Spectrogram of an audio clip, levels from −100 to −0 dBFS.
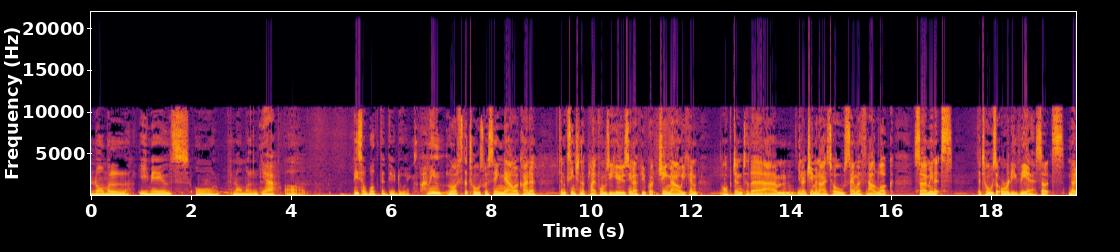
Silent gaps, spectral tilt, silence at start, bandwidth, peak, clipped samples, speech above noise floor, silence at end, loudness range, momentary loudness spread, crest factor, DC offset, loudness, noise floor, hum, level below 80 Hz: none; -5 dB/octave; 0 s; 11 kHz; 0 dBFS; 0.2%; 20 dB; 0 s; 3 LU; 8 LU; 10 dB; under 0.1%; -11 LUFS; -30 dBFS; none; -26 dBFS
